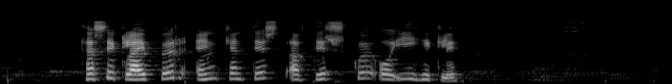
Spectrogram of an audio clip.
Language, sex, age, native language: Icelandic, female, 50-59, Icelandic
